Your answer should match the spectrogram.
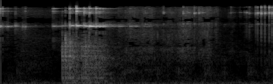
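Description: Small ceramic Santa bells clinking and ringing as they are handled: a bright clink about half a second in that rings on briefly, then fainter clinks near the end.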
